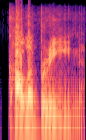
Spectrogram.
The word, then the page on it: colubrine: American English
